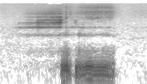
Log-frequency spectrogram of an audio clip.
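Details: Female Luca snoring: a single low, rattling snore on an in-breath in a quiet room; she does much louder snores too.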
